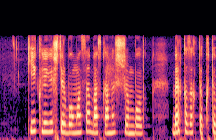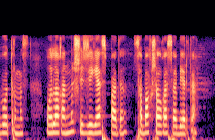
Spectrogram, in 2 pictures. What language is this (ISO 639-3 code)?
kaz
